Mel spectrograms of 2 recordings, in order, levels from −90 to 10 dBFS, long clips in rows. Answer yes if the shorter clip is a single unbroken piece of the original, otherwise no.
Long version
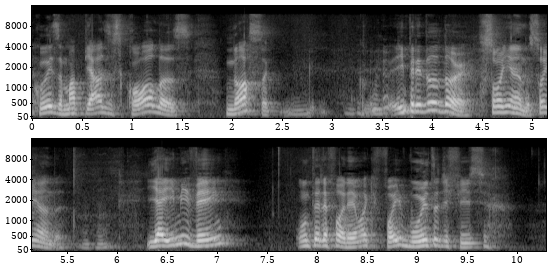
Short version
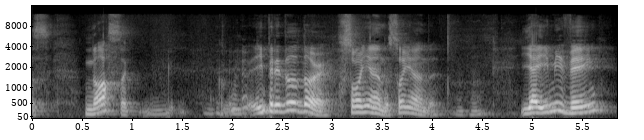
yes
